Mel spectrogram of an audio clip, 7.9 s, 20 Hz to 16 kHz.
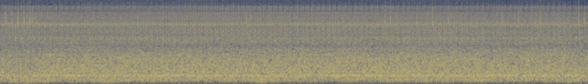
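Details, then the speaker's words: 1968 Mercury Monterey 390 FE two-barrel, cold start after sitting about 20 years, fuel poured into carburetor bowl: rough, uneven idle with loud mechanical clatter; a sticking valve suspected, oil light questioned; rough running. "well as you can see it does run a little bit"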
